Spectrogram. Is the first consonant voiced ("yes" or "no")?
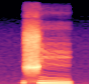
no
